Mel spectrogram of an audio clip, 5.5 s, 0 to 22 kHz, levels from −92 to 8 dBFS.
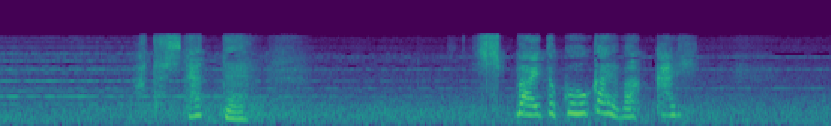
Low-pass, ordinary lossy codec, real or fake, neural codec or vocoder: none; none; real; none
